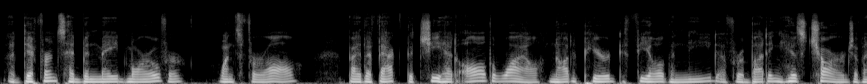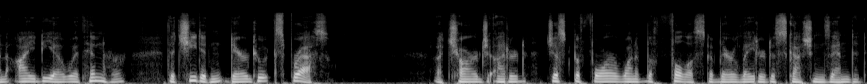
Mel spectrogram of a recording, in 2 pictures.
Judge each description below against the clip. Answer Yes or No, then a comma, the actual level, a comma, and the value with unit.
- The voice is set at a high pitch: No, low, 125 Hz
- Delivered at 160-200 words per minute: Yes, average, 180 wpm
